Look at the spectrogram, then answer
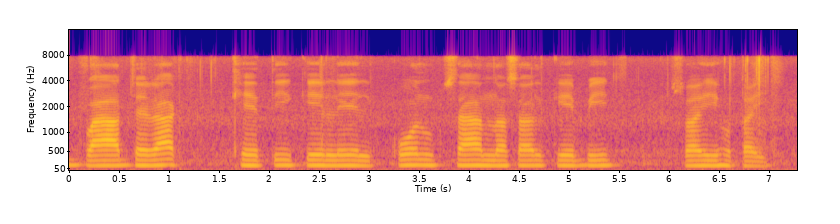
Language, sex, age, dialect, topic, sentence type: Magahi, male, 18-24, Western, agriculture, question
